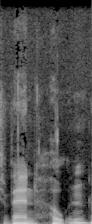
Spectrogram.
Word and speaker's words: Van Houten: Carice Van Houten, I think is how you say it. H-O-U-T-E-N.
